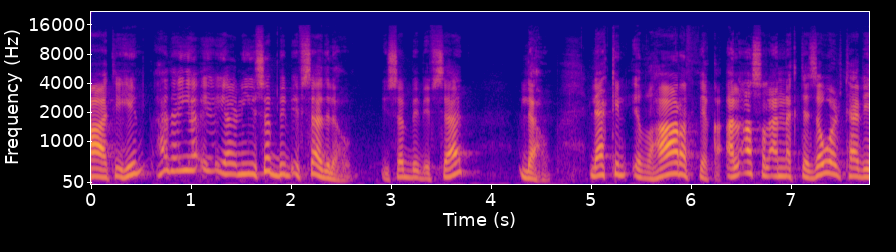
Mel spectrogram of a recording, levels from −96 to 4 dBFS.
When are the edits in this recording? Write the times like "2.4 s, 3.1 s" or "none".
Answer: none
